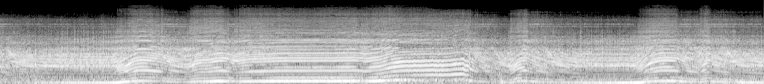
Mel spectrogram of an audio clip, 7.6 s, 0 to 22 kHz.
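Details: Gas-powered Rovan Baja 5B 1/5-scale buggy, test run after a crash rebuild with a new differential: sharp two-stroke buzz through repeated throttle blips, no misfire or rattle. Running normally.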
